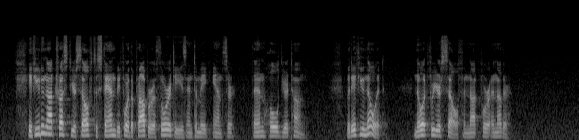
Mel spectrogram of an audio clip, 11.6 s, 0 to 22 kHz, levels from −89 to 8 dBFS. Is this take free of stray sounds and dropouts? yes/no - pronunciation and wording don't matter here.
yes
